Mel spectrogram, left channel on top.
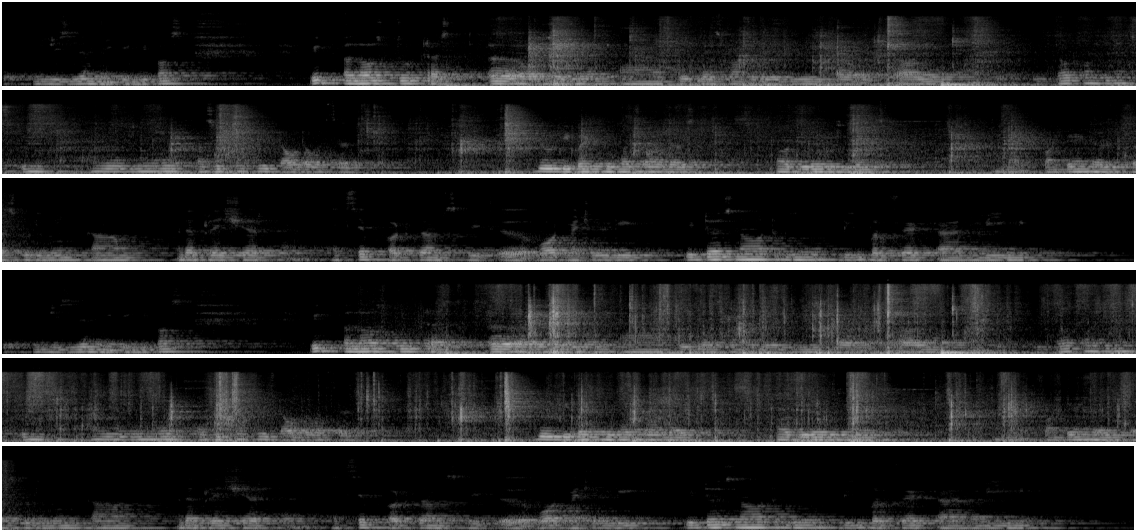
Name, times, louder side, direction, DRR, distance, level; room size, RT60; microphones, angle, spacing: voice 1, 0.3-2.5 2.8-4.5 4.9-11.8 12.2-15.0 16.6-18.3 19.1-20.2 21.3-24.0 24.4-29.1 29.5-32.9, left 1 dB, 20° left, 4 dB, 0.4 m, -34 dB
sound 1, 3.6-22.8, right 5 dB, 45° right, 0.3 m, -36 dB
sound 2, 12.6-22.0, right 1 dB, 90° right, 1.2 m, -53 dB
6.1 x 4.1 x 5.0 m, 2.1 s
head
